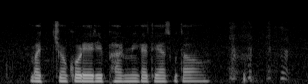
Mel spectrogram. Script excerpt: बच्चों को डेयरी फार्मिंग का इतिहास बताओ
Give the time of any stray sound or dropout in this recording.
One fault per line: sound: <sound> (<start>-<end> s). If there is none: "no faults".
sound: cough (2.3-2.9 s)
